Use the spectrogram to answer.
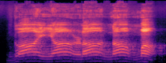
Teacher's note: इन पांचों वर्णों के बोलने में नाक की सहायता ली जा रही है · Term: नासिका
